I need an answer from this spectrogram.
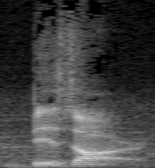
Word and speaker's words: bizarre: And the last word is bizarre. 変ってことね。 Right, and bizarre is spelled B-I-Z-A-R-R-E.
